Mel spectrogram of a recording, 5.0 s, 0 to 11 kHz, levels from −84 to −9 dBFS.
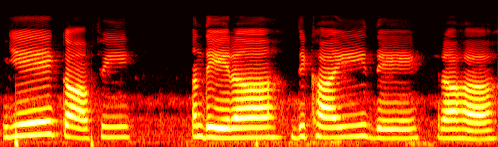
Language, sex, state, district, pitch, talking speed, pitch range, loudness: Hindi, female, Punjab, Fazilka, 225 Hz, 70 wpm, 210-240 Hz, -13 LUFS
